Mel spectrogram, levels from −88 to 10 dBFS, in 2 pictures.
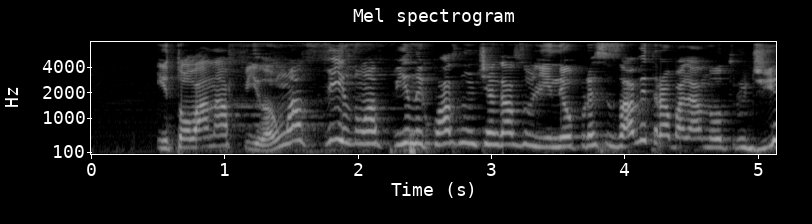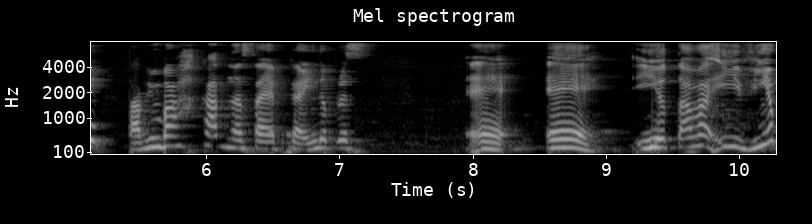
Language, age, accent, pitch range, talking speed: Portuguese, 20-39, Brazilian, 215-320 Hz, 195 wpm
